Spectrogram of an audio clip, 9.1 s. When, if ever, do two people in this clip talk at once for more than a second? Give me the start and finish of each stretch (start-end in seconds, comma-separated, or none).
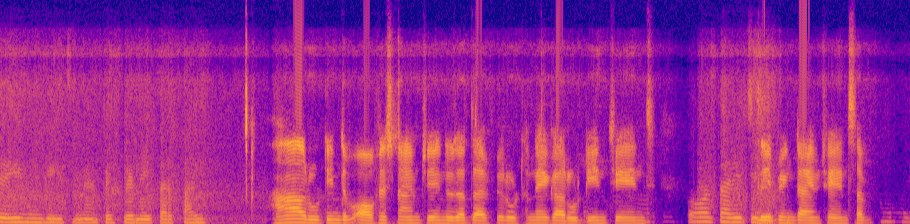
none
